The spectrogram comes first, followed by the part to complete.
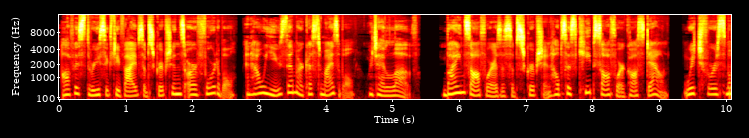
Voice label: english us and canada female corporate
